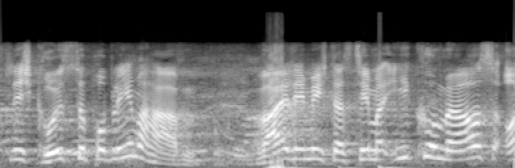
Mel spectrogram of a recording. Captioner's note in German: Zurufe von der SPD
